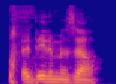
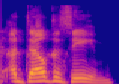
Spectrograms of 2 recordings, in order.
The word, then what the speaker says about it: Idina Menzel: He said Adele Dazeem. it's just like, uh, did John Travolta just have a stroke on national TV? Because that's not anywhere close to Idina Menzel.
